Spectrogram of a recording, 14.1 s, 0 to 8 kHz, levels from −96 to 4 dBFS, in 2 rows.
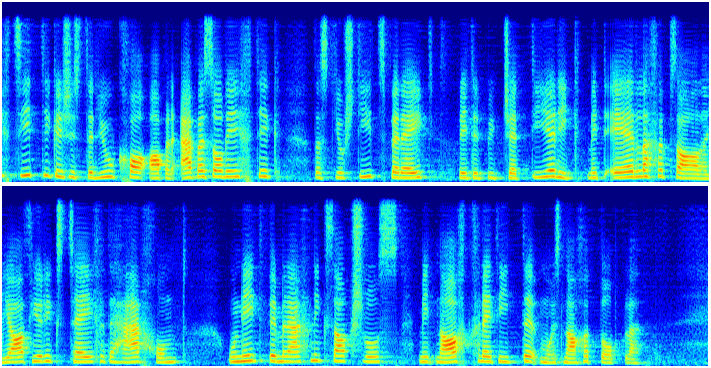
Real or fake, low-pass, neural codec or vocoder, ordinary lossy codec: fake; 7.2 kHz; codec, 16 kHz, 0.3 kbps, FocalCodec; none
